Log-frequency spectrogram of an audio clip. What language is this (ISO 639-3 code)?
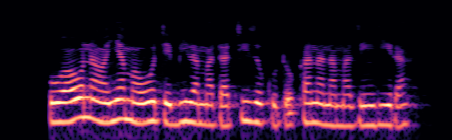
swa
